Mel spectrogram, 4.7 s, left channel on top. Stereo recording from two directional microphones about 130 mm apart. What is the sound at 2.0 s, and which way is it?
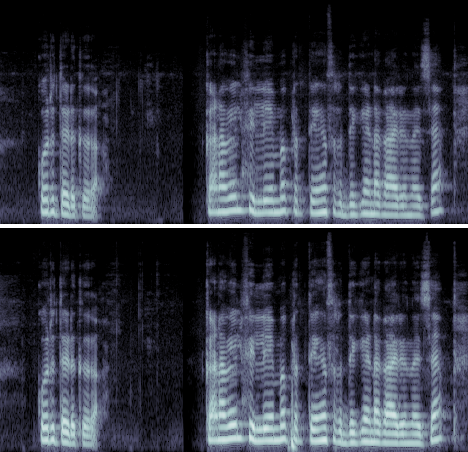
Speech, 40° right (ahead or behind).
